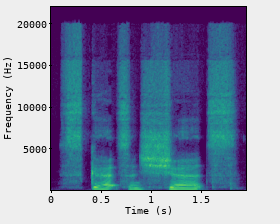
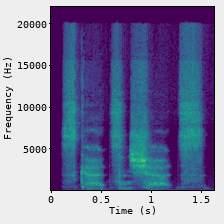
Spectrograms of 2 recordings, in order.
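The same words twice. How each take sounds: First: It sounds angry. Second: It is whispered. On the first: "Now angrily" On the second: "So first we'll whisper it"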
